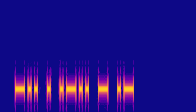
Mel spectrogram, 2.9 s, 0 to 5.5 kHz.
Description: Morse code, heard as a keyed tone, about 25 wpm, 550 Hz. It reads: DELTA
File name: Ultimate Word List / 25WPM Ultimate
